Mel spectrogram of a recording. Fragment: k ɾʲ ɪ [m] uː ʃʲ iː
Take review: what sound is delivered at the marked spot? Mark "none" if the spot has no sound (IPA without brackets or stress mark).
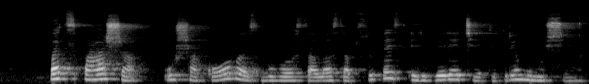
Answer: m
